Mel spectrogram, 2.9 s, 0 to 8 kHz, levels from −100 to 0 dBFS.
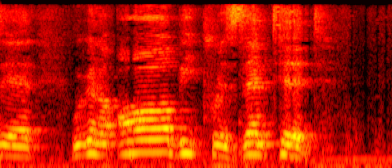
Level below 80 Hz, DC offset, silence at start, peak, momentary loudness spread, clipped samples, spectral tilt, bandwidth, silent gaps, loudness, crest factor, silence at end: -64 dBFS; under 0.1%; 0 s; -20 dBFS; 11 LU; under 0.1%; -4 dB/octave; 7.8 kHz; none; -34 LUFS; 16 dB; 0 s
